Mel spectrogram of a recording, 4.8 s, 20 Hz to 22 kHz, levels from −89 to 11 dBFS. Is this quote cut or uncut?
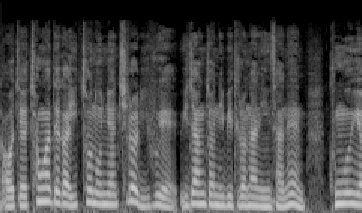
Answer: uncut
